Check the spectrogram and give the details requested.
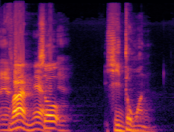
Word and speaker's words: Varane: I pronounce correct. Varane, yeah.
